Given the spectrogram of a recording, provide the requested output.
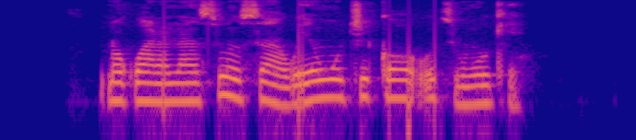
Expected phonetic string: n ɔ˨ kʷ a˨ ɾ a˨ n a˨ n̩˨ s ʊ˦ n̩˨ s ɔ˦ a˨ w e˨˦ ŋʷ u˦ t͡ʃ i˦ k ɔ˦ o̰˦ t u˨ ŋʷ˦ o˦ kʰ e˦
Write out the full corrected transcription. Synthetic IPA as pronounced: n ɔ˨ kʷ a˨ ɾ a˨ n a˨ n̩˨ s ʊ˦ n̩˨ s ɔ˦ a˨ w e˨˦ ŋʷ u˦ t͡ʃ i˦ k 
